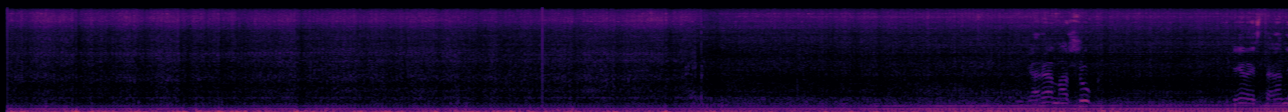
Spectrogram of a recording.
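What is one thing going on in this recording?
Wind rushes past a moving motorcycle.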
